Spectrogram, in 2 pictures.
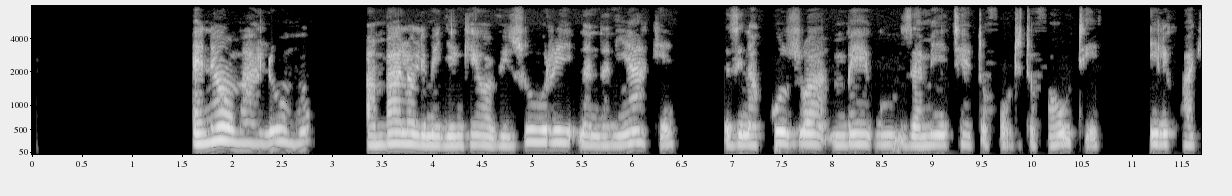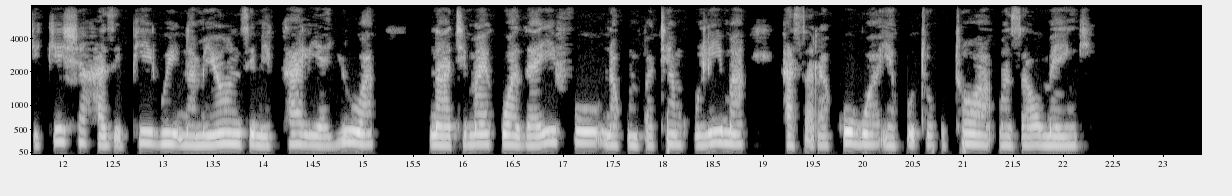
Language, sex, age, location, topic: Swahili, female, 36-49, Dar es Salaam, agriculture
